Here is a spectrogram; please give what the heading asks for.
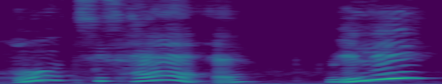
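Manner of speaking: high squeaky disbelief, rising; what, his hair?, squeaked in shock; incredulous. Acted. Auntie Lee can't believe the wizard's weakness, high incredulous squeak.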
